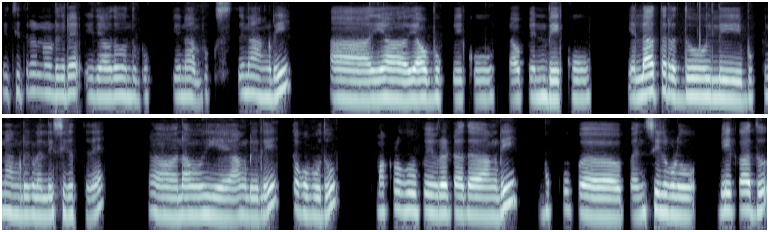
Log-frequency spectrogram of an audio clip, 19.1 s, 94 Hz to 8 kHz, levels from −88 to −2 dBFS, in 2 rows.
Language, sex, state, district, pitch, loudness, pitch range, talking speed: Kannada, female, Karnataka, Mysore, 190 Hz, -20 LUFS, 180-205 Hz, 120 wpm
